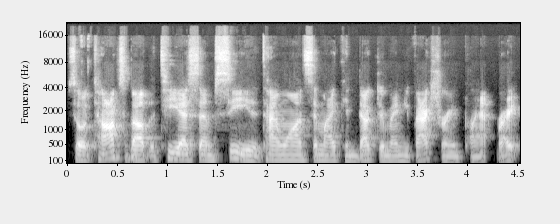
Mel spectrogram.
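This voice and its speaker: A man talks fairly quickly at a medium pitch. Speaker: real estate YouTuber. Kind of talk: livestream market update. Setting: YouTube live stream. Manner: animated; fast.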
